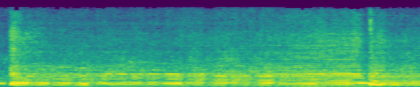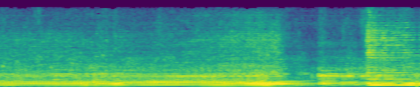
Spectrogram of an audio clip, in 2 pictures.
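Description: Cello and double bass played with the bow in a live performance, holding long sustained notes that change every second or two, with one sharp bowed attack a little past halfway.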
